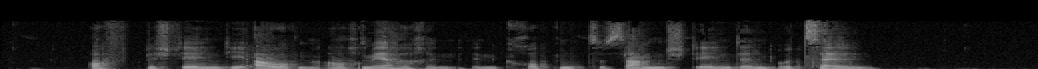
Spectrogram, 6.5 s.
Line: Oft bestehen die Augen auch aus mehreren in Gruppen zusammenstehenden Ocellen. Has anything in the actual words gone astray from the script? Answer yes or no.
yes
